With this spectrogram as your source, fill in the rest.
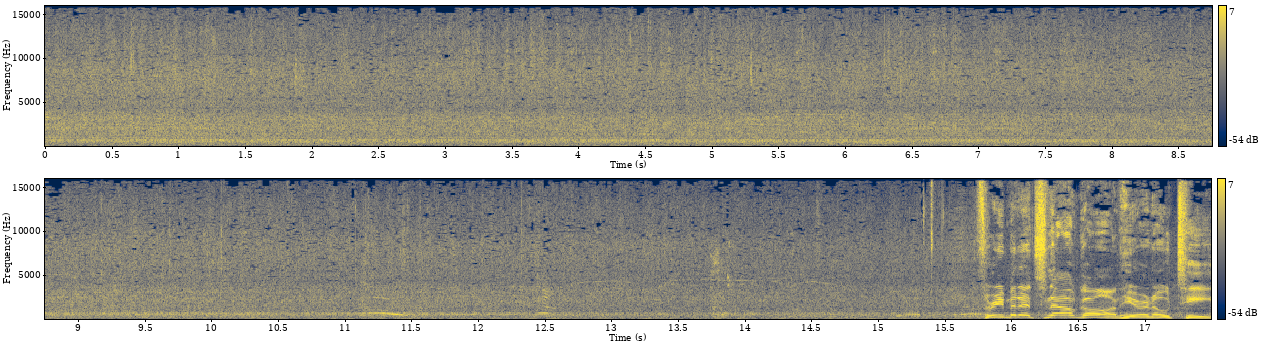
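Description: A large indoor crowd murmurs steadily in an echoing arena.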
